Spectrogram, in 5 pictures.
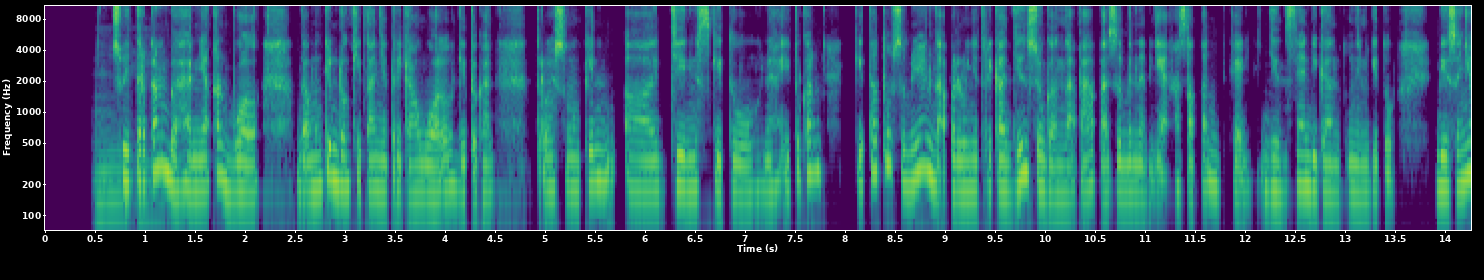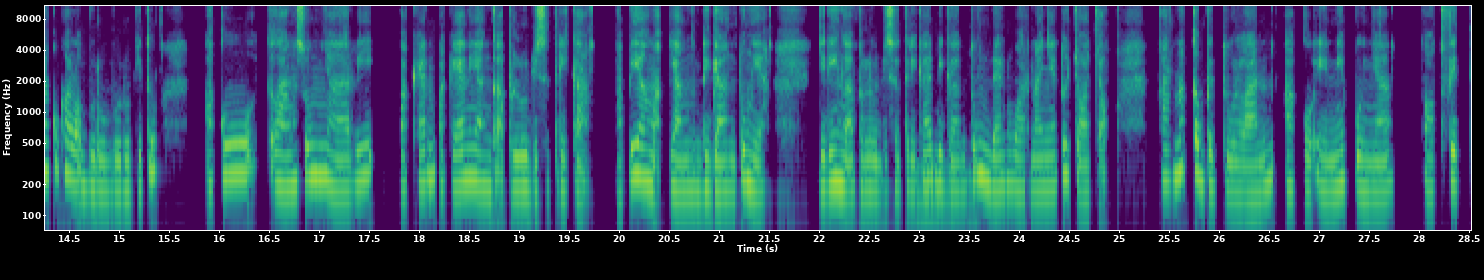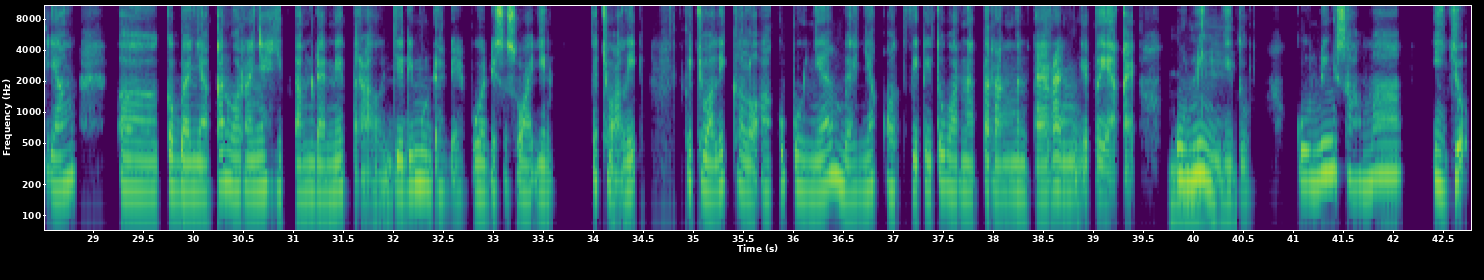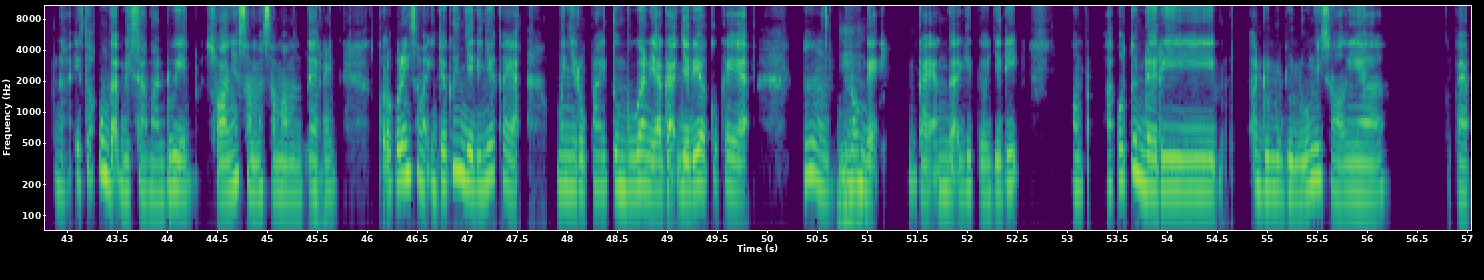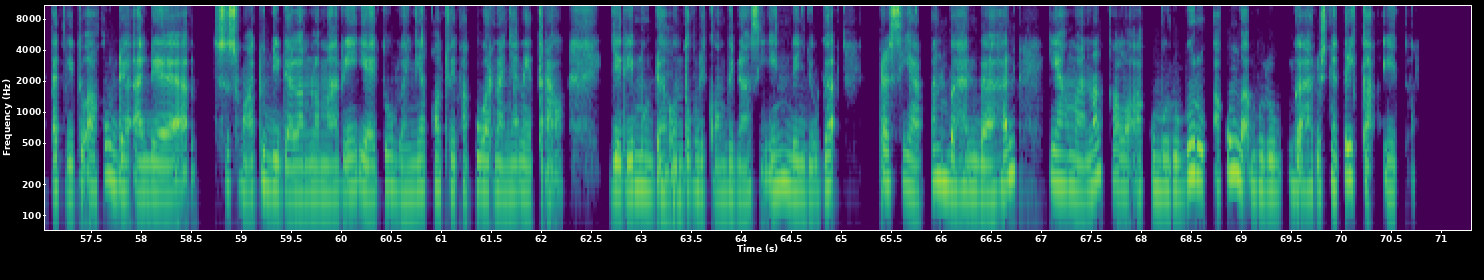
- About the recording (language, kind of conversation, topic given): Indonesian, podcast, Bagaimana cara kamu memadupadankan pakaian untuk sehari-hari?
- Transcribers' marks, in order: in English: "Sweater"; in English: "outfit"; in English: "outfit"; laughing while speaking: "Iya"; in English: "outfit"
